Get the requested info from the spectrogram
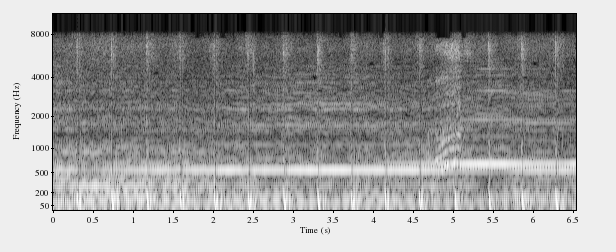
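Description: A live rock band playing: electric guitar and bass holding long notes over a steady drum beat of about two hits a second, with one note sliding upward about five seconds in.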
